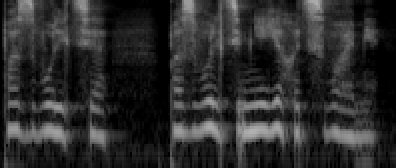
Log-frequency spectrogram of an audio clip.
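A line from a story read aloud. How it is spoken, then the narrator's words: Trembling babbling voice. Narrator (Russian): пролепетал Эмиль трепетным голосом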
